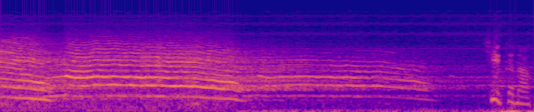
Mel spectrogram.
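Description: A man's long, high-pitched wailing cry of "No", held and dropping in pitch three times before it fades. Brief speech follows near the end.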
